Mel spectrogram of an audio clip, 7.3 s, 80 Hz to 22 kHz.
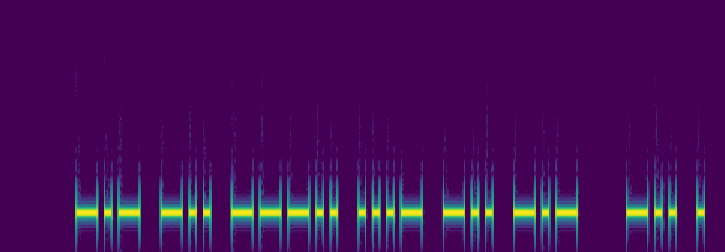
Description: Morse code, heard as a keyed tone, about 17 wpm, 700 Hz. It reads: KD8VDK DE
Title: USA Callsign DE Callsign 17wpm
